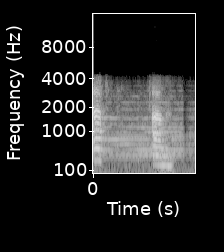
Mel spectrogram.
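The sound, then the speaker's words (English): A train horn sounds twice at night, each blast a long, loud chord, the second lasting about half a second before fading. “There's our lovely train for the night. That's a great sign, by the way.”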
